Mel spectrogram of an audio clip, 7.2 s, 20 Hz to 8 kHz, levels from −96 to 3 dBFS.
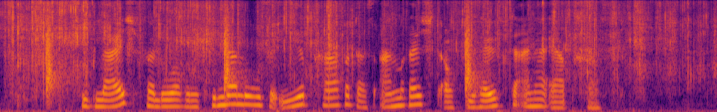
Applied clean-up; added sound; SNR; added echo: none; Clapping + Domestic sounds, home sounds; 2 dB; none.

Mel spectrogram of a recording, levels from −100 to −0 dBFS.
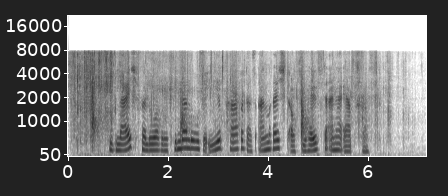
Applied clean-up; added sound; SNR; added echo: neural mask model RNNoise.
